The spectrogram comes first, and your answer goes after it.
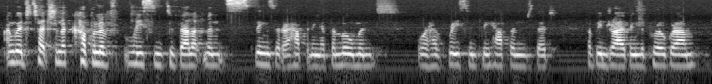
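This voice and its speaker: A middle-aged woman from Ireland with an Irish accent, lecturing a class in a hall, talking fast and eagerly with many fillers and restarts. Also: medium pitch, level tone. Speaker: lecturer, standards specialist. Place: lecture hall with seated audience.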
